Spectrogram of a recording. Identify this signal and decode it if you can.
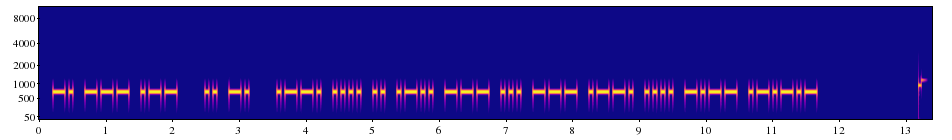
Morse code, heard as a keyed tone, about 21 wpm, 700 Hz. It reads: NOW IN PHILOSOPHY.
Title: Sentences from Top 1000 Words - Review Part 6 - 20wpm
